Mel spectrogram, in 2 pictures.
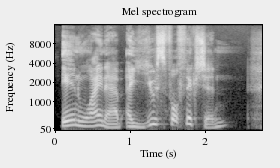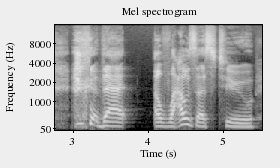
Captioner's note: chuckles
